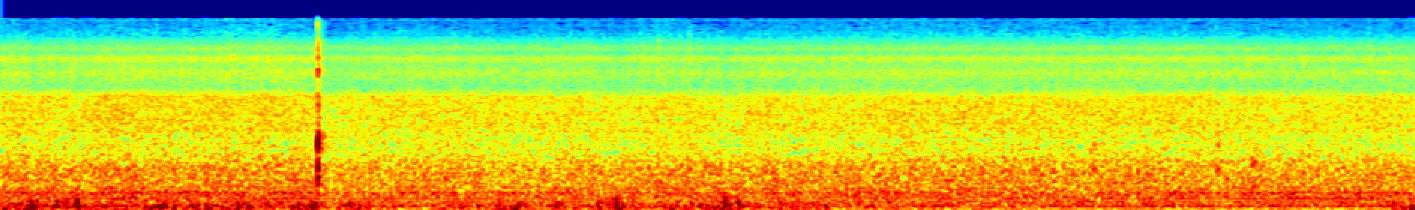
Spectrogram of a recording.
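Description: Steady low rumble and hiss of background noise with a faint steady hum, and a single sharp click about two seconds in.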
